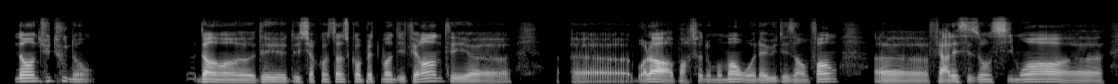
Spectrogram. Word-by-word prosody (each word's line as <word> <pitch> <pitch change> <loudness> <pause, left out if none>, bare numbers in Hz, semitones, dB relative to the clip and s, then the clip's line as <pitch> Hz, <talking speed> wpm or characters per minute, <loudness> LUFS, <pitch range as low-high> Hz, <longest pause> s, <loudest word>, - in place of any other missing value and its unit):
Non 150 +2 +6
du 155 +2 -6
tout, 155 +1 -8
non 110 -2 -7 1.0
dans 110 -2 +3
des 110 -1 -2
des 110 - -7
circonstances 115 +2 0
complètement 110 0 -3
différentes 115 +6 +1
et 100 -1 -1
heu 95 -1 -2 0.7
heu, - - -5
voilà, - - +7
à - - -4
partir 105 - -6
du 105 - -9
moment 115 +3 +1
où 105 -2 -2
on 105 - -6
a - - 0
eu 105 0 -5
des 100 0 -7
enfants, 120 +6 0 0.4
heu, 95 -1 -1
faire - - +1
les 105 0 0
saisons 110 +1 -1
6 110 - +3
mois 115 -2 +2
heu, 95 -2 -4
110 Hz, 165 wpm, -24 LUFS, 105-120 Hz, 1.0 s, voilà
